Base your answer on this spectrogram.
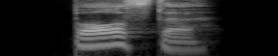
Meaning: bristle
- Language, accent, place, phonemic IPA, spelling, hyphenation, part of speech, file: German, Germany, Berlin, /ˈbɔrstə/, Borste, Bors‧te, noun, De-Borste.ogg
